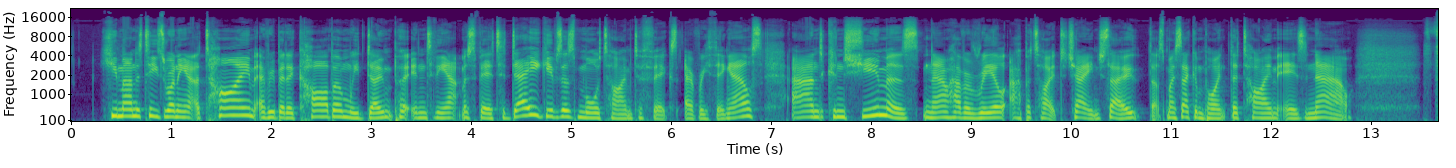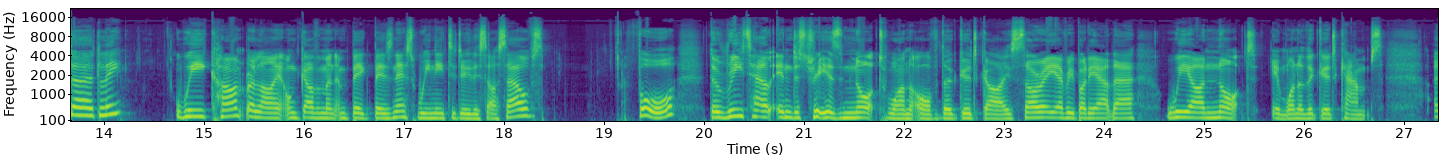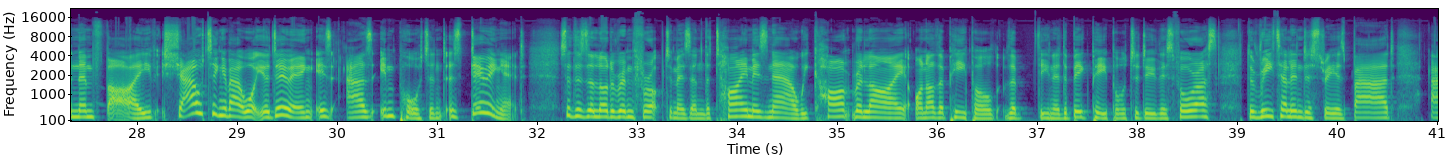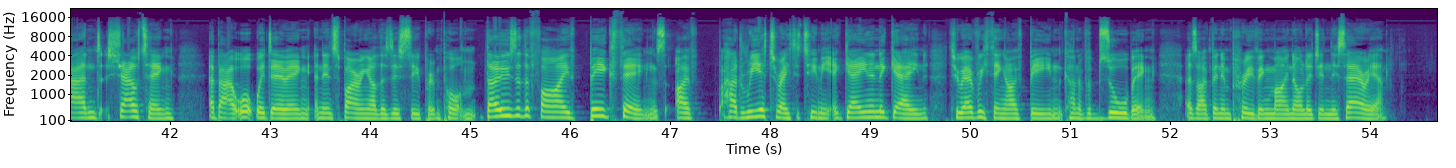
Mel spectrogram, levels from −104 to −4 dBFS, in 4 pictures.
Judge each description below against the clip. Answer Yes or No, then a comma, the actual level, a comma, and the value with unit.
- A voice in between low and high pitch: Yes, medium, 180 Hz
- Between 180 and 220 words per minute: Yes, average, 190 wpm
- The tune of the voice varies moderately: Yes, average, 4.1 semitones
